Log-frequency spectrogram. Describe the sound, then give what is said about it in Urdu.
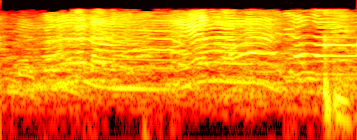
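Many children making noise in a room during a children's religious lesson: a dense, continuous din of overlapping young voices chattering and calling out at once, with a brief sharper cry near the end. “آج تو بچے زیادہ ہیں اور شور شرابہ مچا ہوا ہے”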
